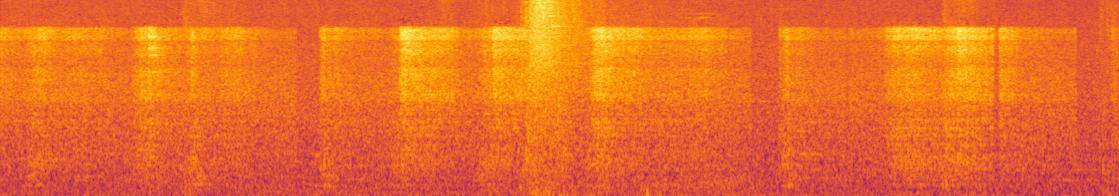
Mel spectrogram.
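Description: Wind gusts and rushes in waves.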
